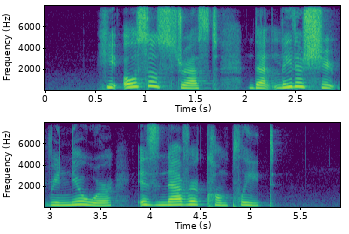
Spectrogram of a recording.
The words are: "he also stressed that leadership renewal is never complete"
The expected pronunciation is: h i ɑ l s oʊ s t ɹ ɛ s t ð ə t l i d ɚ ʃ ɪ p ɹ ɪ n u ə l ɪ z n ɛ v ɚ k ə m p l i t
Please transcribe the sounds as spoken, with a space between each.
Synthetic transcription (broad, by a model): h i ɑ l s oʊ s t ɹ ɛ s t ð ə t l i d ɚ ʃ ɪ p ɹ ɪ n u ə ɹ ɪ z n ɛ v ɚ k ə m p l i t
